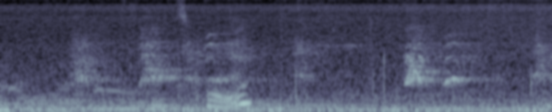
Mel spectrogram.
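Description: Dogs in a backyard orchid garden with roosters and hens nearby, whimpering and giving short yips and barks at close range, mixed with a person talking.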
